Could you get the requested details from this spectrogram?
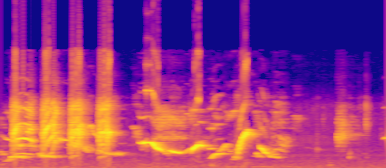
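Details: Young oriental magpie-robin learning to sing, in the practice style called ngeplong: four harsh buzzy bursts, then clear rising and falling whistles with swooping slurred notes, ending in a short quiet trill.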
